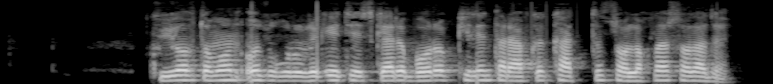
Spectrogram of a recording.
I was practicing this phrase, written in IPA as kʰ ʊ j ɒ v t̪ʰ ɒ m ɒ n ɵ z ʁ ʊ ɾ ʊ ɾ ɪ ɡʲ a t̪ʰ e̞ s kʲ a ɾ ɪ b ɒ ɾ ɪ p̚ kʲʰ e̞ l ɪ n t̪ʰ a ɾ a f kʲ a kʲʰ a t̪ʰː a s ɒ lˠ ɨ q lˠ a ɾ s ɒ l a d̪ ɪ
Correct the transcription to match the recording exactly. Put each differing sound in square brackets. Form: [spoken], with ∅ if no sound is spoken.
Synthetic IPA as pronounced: kʰ ʊ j ɒ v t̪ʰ ɒ m ɒ n ɵ z ʁ ʊ ɾ ʊ ɾ ɪ ɡʲ a t̪ʰ e̞ s kʲ a ɾ ɪ b ɒ ɾ ɪ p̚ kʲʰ e̞ l ɪ n t̪ʰ a ɾ a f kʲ a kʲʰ a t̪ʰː a s ɒ lˠ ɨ q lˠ a ɾ s ɒ l a d̪ ɪ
